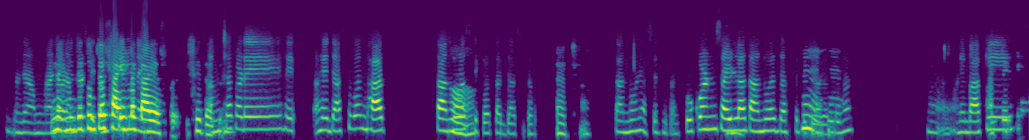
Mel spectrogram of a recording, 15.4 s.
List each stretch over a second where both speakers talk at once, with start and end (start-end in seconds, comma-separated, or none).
0.8-2.2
